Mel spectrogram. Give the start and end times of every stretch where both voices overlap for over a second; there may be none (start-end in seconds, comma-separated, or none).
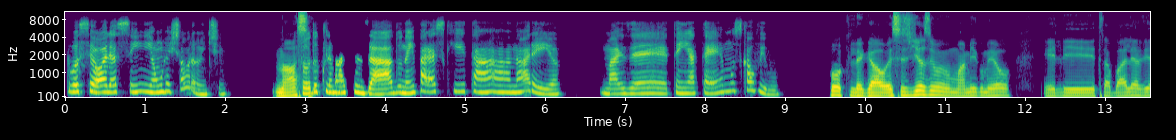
none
